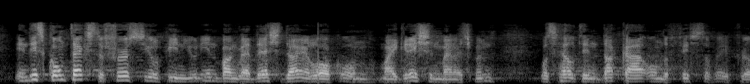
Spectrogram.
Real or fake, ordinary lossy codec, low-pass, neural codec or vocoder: fake; none; 7.2 kHz; vocoder, 24 kHz, 100 mel bands, Vocos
